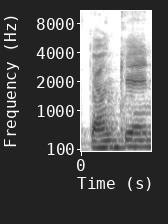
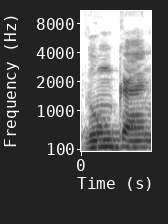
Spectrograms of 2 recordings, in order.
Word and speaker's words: Duncan: My name is Duncan or in Spanish everyone pronounces Duncan. So, you can call me Duncan, you can call me Duncan and I write and I illustrate books.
